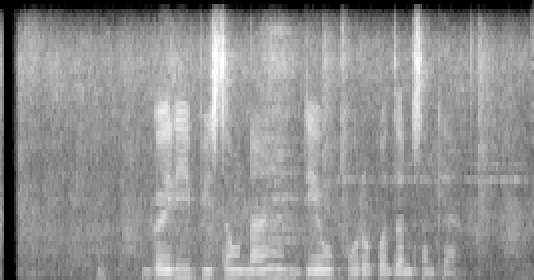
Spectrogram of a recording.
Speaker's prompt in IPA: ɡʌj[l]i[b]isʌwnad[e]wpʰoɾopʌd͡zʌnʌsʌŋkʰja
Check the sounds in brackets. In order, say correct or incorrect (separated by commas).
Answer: incorrect, correct, correct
